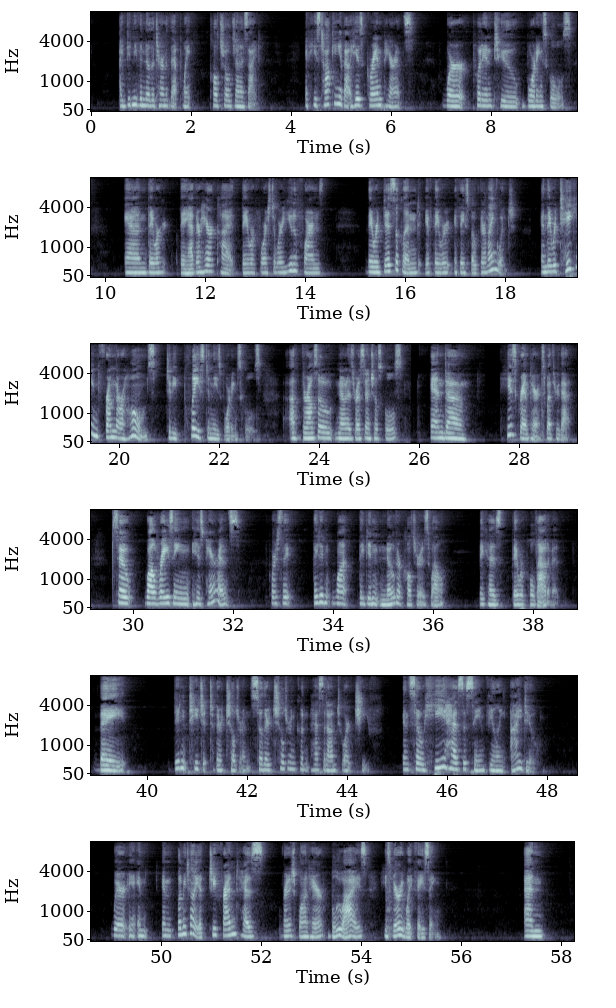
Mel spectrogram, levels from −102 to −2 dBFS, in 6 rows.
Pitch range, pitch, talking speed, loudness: 140-195 Hz, 165 Hz, 150 wpm, -26 LUFS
